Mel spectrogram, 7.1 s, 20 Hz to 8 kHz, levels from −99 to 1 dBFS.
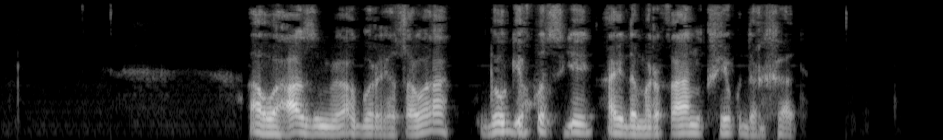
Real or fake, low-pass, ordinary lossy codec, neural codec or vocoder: fake; 7.2 kHz; MP3, 48 kbps; codec, 16 kHz, 8 kbps, FunCodec, trained on LibriTTS, 25 frames a second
